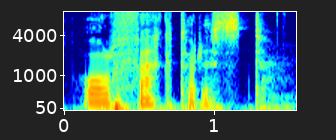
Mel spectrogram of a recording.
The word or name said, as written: olfactorist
